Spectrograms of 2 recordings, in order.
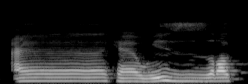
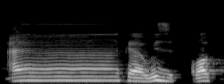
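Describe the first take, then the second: First: The z sound flows on continuously before the r. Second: The z sound is stopped short and held back. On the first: The speaker calls it right. "Tapi dia harus dialirkan" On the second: The speaker calls it wrong. "tidak sempurna dengan seperti ini ... Jadi tertahan"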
